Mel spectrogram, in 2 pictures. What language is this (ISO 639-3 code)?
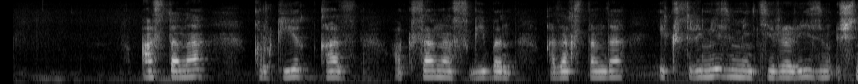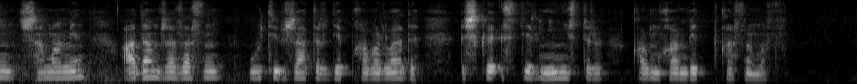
kaz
